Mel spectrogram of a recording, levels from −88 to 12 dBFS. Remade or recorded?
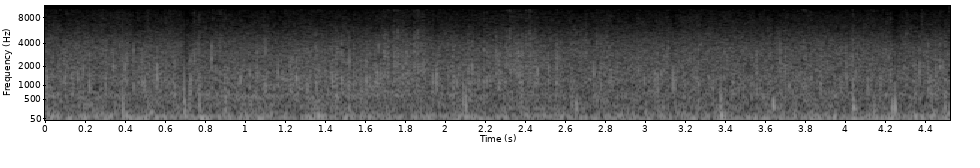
recorded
